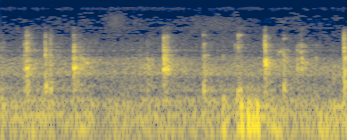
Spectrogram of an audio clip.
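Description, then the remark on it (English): Quick, uneven keystrokes on a computer keyboard, a burst of soft clicks tapped in close succession, fairly quiet with no voices, as someone types to check whether a claim is true. “You're typing around to see if I'm telling the truth.”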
